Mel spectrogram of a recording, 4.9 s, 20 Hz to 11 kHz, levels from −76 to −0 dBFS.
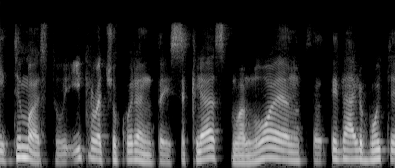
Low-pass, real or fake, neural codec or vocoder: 7.2 kHz; fake; codec, 16 kHz, 1 kbps, X-Codec, HuBERT features, trained on balanced general audio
